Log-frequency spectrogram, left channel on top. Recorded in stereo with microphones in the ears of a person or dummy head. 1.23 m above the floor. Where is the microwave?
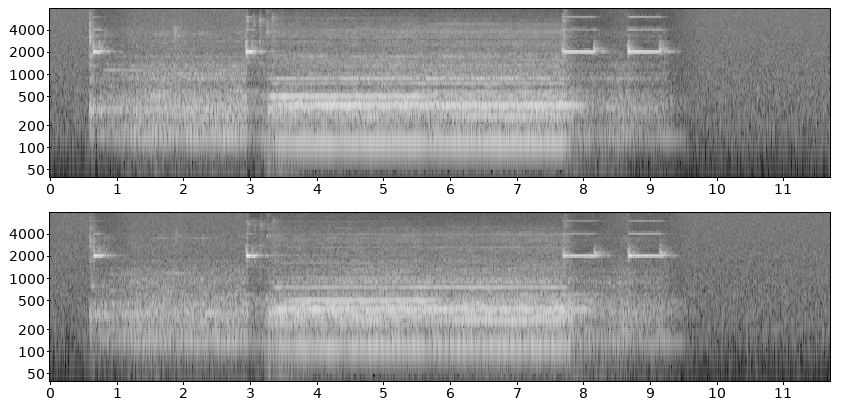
45° left (ahead or behind), 3.5 m.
